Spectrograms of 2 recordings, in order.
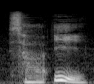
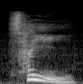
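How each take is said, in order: First: 사, a small pause, then 이; vowels separated. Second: 사이 glided together in one sweep; one unbroken, drawn-out 사이; diphthong as one. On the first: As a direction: split 사이 into two clear syllables. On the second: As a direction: join 사 and 이 without a gap. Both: Shown as a demonstration. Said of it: "분명히 다르죠?".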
